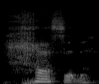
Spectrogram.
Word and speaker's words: hesed: English speakers have a hard time saying these words from the back of their throat. It's a word hesed.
